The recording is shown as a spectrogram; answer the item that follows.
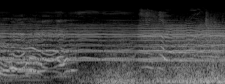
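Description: Several cartoon spectators wailing and sobbing in long, high, wavering cries, with a low rumbling noise underneath from about halfway.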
